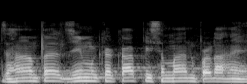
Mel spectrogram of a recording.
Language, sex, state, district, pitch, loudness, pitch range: Hindi, male, Rajasthan, Bikaner, 150 Hz, -14 LUFS, 140-155 Hz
